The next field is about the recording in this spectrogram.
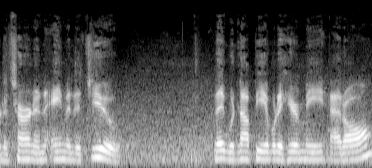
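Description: Fairly even in intonation, a man's fairly high voice moves at a fairly quick pace through noticeable background noise. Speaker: podcast host. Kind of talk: trade show interview. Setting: trade show booth.

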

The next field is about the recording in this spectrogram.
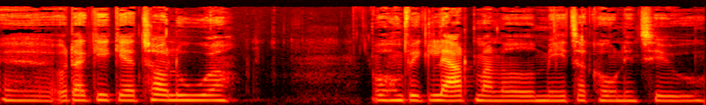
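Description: A woman speaks very slowly at a medium pitch, with a dark, mellow tone and a monotone, flat delivery. Long pauses come often, and the recording is very clean with a silent background. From Sweden. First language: Swedish (speaking Danish). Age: 30s. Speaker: psychiatric patient guest. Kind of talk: casual interview conversation.

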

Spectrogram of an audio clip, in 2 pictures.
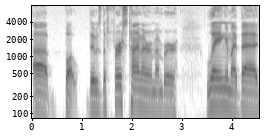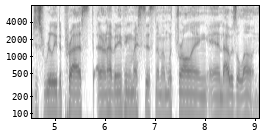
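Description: In a very clean recording with a silent background, a man with an American accent uses an ordinary speaking voice at medium pitch, moderate pace and fairly even intonation. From Michigan. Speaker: recovering addict. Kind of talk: casual interview.

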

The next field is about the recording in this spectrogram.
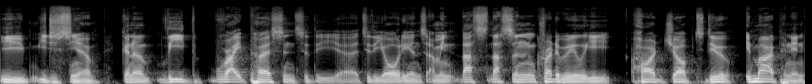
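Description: With a plain, everyday voice, a man speaks at a moderate pace in a fairly low pitch, with fairly even intonation and hardly any pauses, in a very clean recording with a silent background. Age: 20s. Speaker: podcast host. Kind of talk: casual interview.

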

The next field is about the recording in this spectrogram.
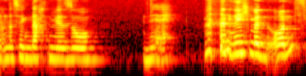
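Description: An ordinary speaking voice moves along at a moderate tempo. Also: woman. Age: 20s. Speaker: podcast host. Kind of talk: casual chat.

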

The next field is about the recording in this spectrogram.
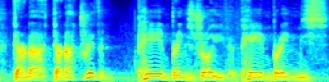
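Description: Speaking in a Limerick accent, a man uses lively intonation. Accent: Limerick Irish. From Limerick, Ireland. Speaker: podcast host. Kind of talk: casual chat interview. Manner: upbeat, chatty.

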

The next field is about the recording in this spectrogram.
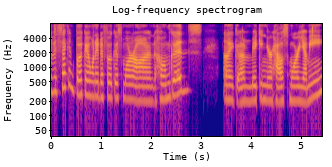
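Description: Moderate pace and lively intonation in a normal speaking voice. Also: woman, fairly high pitch for a woman. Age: 30s. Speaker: crochet designer. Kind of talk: interview.

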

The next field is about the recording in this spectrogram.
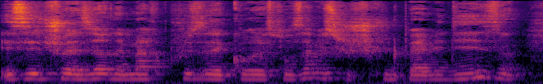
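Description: A woman speaks at a fairly low pitch. Noticeable background noise sits behind her. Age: 20s. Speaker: startup co-founder. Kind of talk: interview. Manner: hesitant, many filler sounds.

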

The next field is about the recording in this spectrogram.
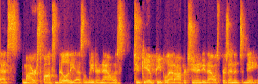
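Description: Using a Southern US accent, a man talks at a very fast pace with hardly any pauses, a medium pitch, a bright, sharp tone, fairly even intonation and very even loudness. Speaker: sales team leader. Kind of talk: interview.

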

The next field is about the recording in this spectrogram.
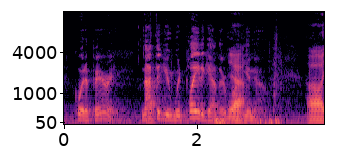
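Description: The speaker is a man. He has a Midwestern accent. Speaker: sports podcast interviewer. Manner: playful, chatty.

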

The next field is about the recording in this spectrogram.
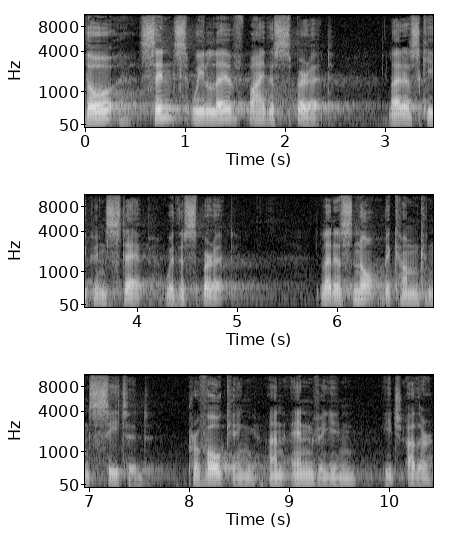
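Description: A fairly high-pitched man with a Scottish accent, fairly slow, with ordinary pitch variation. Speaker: church reader and host. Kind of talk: reading aloud scripture.

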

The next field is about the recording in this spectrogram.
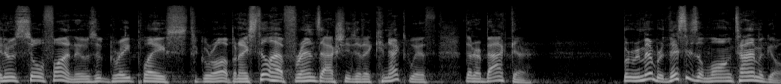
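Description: A man's plain, everyday voice, fairly high and fairly quick, with lively intonation in a very clean recording with a silent background. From Alberta, Canada (near Edmonton). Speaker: preacher. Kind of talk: sermon. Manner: casual, conversational.

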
